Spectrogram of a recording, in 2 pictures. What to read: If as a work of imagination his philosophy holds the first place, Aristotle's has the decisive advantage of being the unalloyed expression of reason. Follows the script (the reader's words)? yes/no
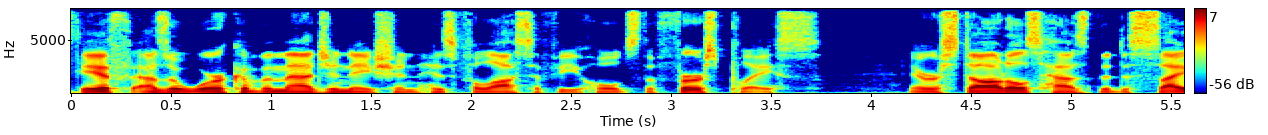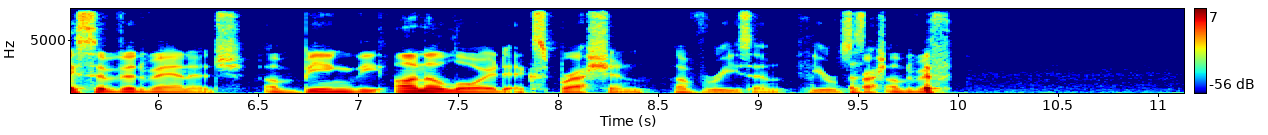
no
